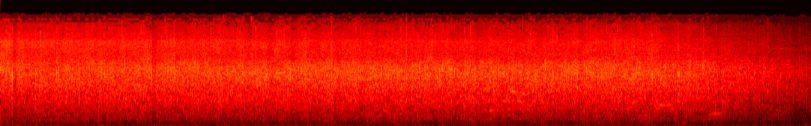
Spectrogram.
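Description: Large audience applauding steadily, the clapping dying away near the end.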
